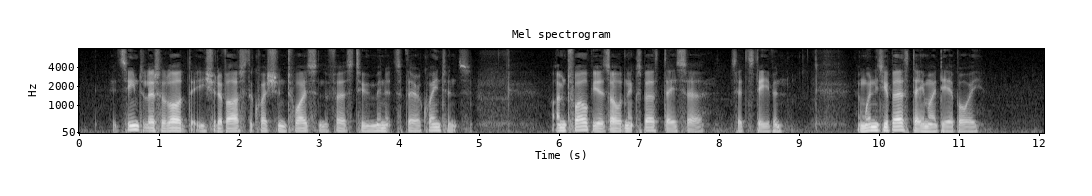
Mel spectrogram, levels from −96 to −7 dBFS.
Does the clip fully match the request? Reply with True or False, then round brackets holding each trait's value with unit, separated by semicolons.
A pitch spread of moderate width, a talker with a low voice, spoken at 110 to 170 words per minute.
False (3.5 semitones; 90 Hz; 195 wpm)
